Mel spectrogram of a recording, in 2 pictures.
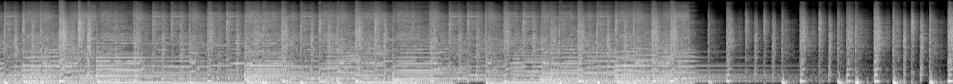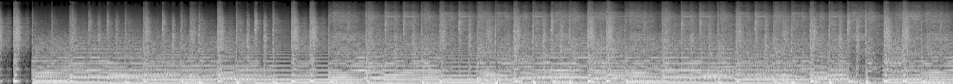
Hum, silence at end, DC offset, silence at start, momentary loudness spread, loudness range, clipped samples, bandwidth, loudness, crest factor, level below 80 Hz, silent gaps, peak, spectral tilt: none; 0 s; under 0.1%; 0 s; 5 LU; 3 LU; 2%; over 20 kHz; -8 LUFS; 8 dB; -16 dBFS; none; 0 dBFS; -4 dB/octave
